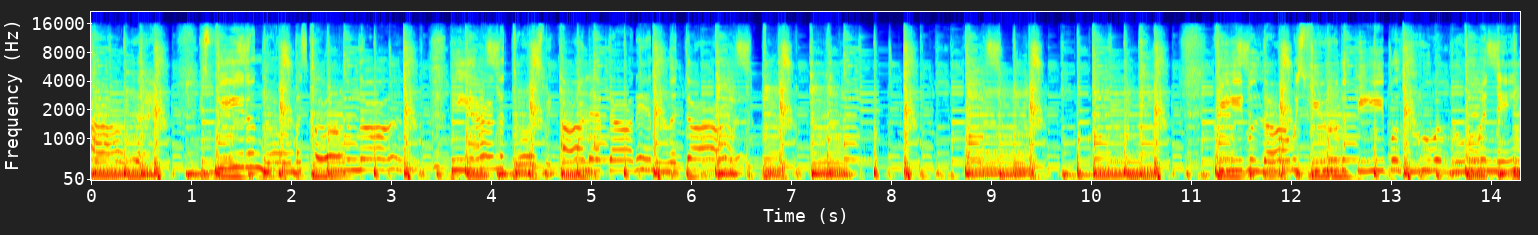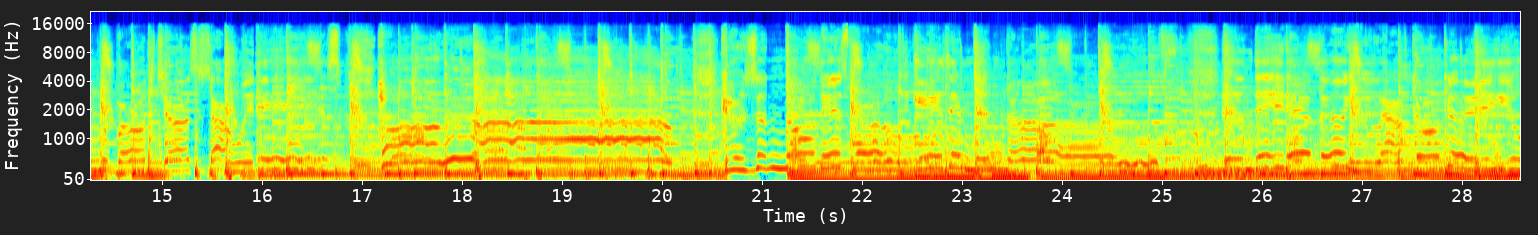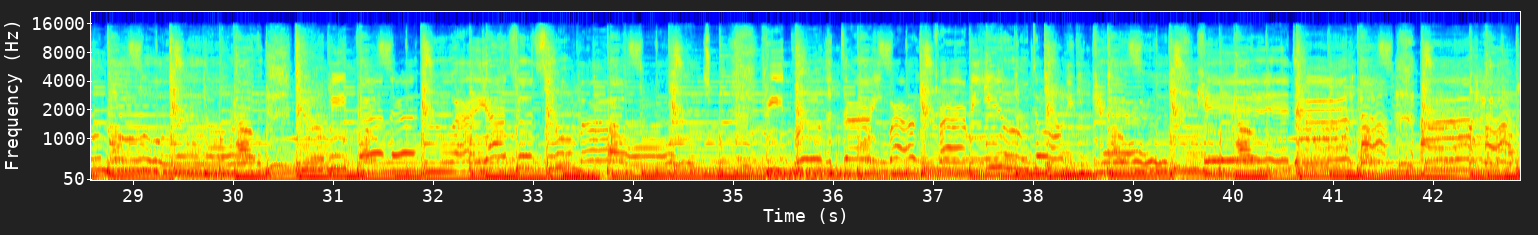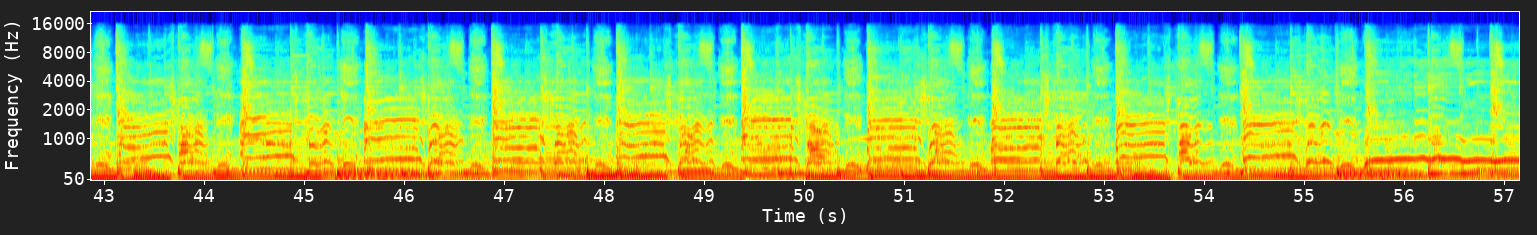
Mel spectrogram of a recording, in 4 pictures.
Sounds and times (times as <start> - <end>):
Independent music: 0.0 - 57.1.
